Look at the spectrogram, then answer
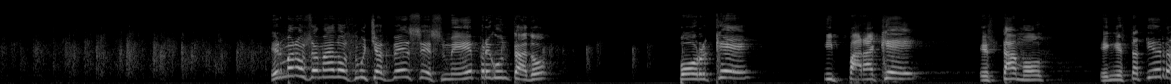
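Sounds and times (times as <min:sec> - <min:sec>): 
church congregation clapping rhythmically in praise during a service: 0:00.0 - 0:06.8
speech: 0:02.7 - 0:05.6, 0:06.8 - 0:07.6, 0:08.2 - 0:09.2, 0:09.8 - 0:11.7.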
